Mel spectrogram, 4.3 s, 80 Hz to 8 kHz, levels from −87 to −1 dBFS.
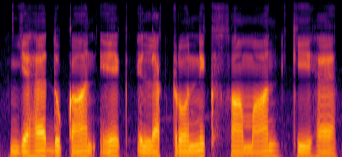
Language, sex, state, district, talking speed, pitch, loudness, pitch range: Hindi, male, Uttar Pradesh, Saharanpur, 100 wpm, 100 Hz, -17 LUFS, 95-105 Hz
